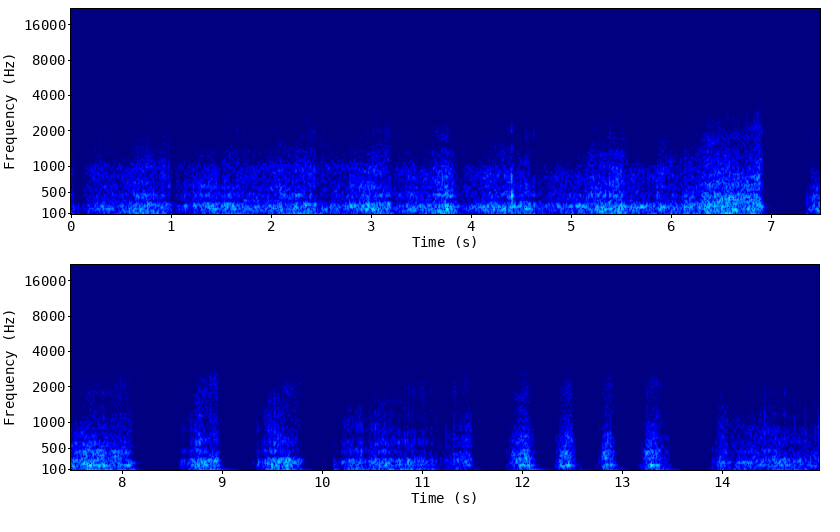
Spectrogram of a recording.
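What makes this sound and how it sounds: Long dark nails and fingertips of both hands scratch and rub a large rounded black foam windscreen on a microphone. A dense, muffled, low-heavy scratching rumble runs steadily for about seven seconds. It then breaks into short rubbing bursts separated by brief silences before settling back into continuous scratching.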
